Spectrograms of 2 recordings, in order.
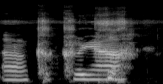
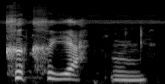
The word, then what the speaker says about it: Hokiye: It's very hard to pronounce. Yeah. You don't need to take out your tongue also. Hokiye. Hokiye.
